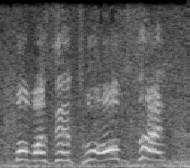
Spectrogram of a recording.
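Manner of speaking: excited call. Real, not acted. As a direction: hype up the word offside. Same call, hyped.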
